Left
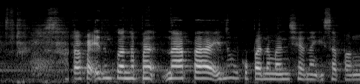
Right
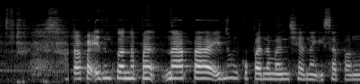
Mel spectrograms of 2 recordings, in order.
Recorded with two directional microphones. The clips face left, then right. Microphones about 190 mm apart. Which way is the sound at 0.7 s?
40° right (ahead or behind).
